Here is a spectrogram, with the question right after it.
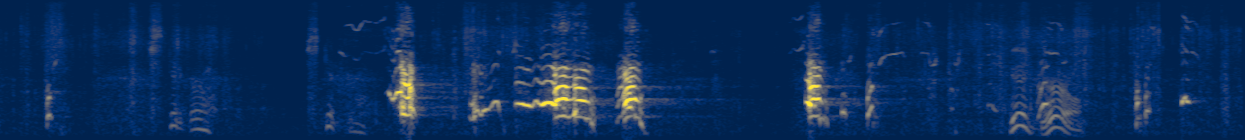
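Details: Young female Black and Tan Coonhound, three months old, treeing her first raccoon; scattered high yelping barks in bursts, the loudest near the middle, with quiet gaps and faint encouraging human voice between.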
